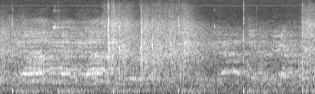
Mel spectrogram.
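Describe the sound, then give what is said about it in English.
Steady rhythmic thumps of a basketball being dribbled on the court during a girls' high school game, many even bounces running under continuous talk and background noise. “just standing out there dribbling”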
